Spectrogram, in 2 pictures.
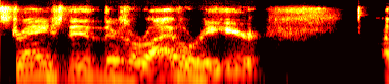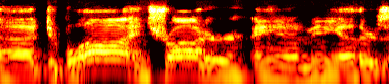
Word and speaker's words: Du Bois: Du Bois. That's French. He's American, but he's got French ancestry, so that's how you pronounce his last name.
